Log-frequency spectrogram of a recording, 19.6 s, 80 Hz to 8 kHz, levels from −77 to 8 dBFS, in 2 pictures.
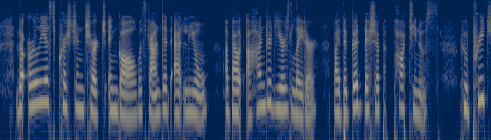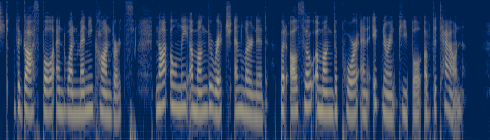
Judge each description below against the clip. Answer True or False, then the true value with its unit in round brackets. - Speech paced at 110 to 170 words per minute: True (140 wpm)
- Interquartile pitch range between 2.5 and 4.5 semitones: True (3.1 semitones)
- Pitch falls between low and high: False (210 Hz)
